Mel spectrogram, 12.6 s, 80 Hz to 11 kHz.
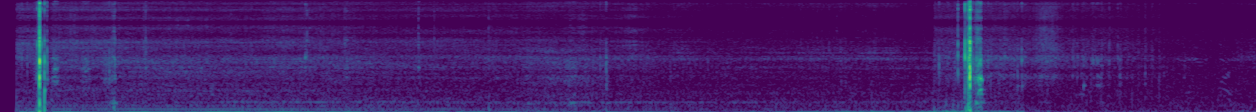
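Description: Low rumble of skis running over groomed snow, with wind on a pole-mounted GoPro Hero 960's microphone, and two sharp knocks, one just after the start and one near the ten-second mark. The rumble eases off in the last two seconds as the skier comes to a stop.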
